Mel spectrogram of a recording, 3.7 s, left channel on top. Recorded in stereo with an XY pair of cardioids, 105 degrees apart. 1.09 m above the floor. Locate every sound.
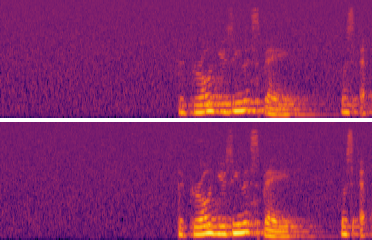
1.8 s a woman speaking: 60° right, 1.8 m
